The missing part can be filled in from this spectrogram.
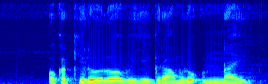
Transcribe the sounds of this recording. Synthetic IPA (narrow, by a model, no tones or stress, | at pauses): ɔkɐkiloːloːʋejːiɡɾaːmuluʔːnːaːji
